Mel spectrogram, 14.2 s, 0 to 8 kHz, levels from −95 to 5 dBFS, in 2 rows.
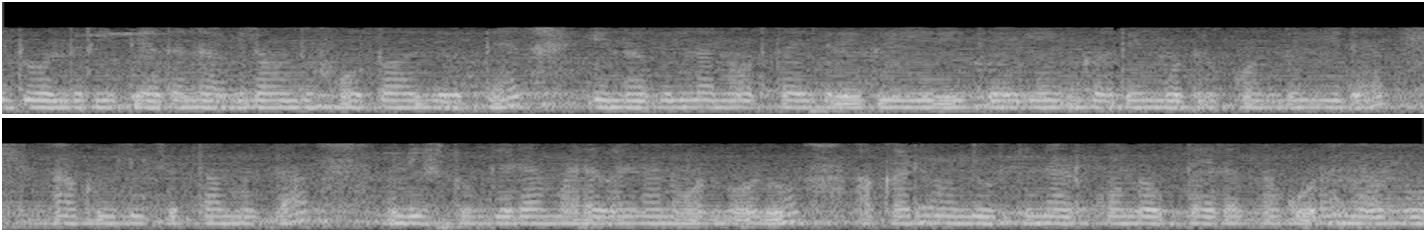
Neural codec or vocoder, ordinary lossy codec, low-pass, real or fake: vocoder, 24 kHz, 100 mel bands, Vocos; AAC, 16 kbps; 7.2 kHz; fake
